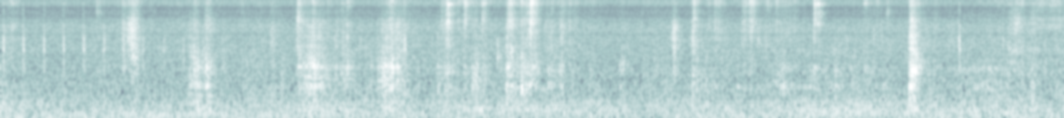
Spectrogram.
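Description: A springer spaniel × border collie cross moving about on a concrete floor around an egg: scattered light clicks and scuffs of claws and paws, and sniffing. One sharp click about six seconds in, as she mouths the egg.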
